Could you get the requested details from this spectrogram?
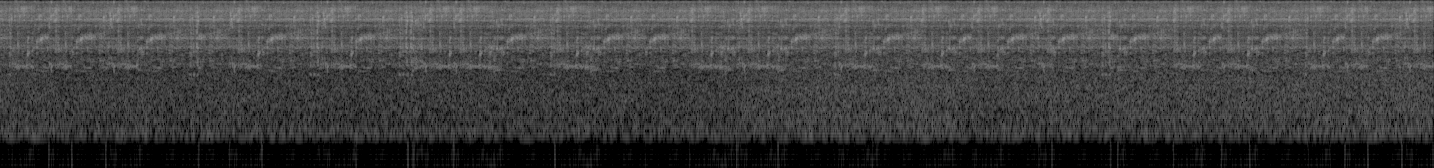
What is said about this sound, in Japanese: タンタンを用いた耳洗浄をしております。この耳で弾けるシュワシュワとした音と感覚が心地いいですよね。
